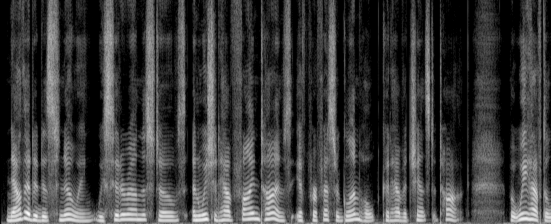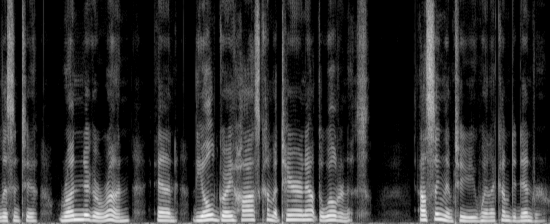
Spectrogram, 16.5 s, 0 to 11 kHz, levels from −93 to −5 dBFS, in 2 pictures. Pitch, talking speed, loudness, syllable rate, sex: 210 Hz, 200 wpm, -20 LUFS, 5.0 syllables/s, female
